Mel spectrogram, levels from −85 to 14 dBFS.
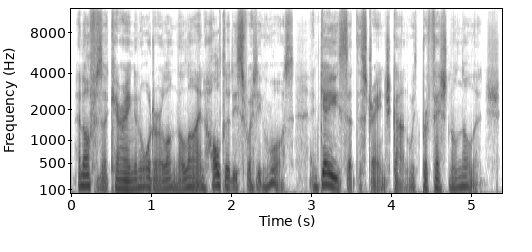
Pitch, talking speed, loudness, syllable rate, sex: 130 Hz, 235 wpm, -19 LUFS, 6.9 syllables/s, male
